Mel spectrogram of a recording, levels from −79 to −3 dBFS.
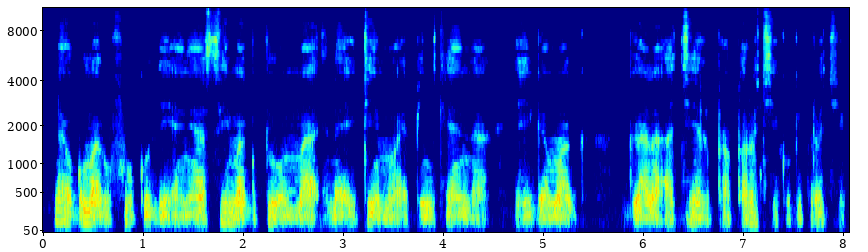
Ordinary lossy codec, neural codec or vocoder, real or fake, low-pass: none; vocoder, 22.05 kHz, 80 mel bands, HiFi-GAN; fake; none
